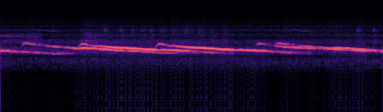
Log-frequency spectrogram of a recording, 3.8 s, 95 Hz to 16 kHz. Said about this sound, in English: As the rhea eggs are about to hatch, the chicks, while still inside the egg, begin to make a curious whistle. Imagine 50 or more, all whistling at once.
